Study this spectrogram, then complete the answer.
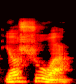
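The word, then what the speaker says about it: יהושע: A pronúncia é correta, Yoshua.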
